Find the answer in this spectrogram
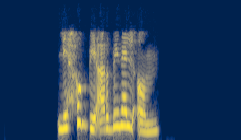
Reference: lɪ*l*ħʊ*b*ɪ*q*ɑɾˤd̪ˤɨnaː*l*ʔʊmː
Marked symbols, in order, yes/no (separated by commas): no, no, no, yes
